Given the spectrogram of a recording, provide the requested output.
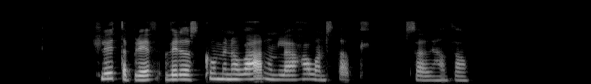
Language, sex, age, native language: Icelandic, female, 30-39, Icelandic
